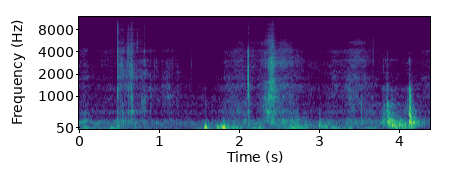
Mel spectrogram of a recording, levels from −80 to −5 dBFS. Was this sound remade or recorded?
remade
